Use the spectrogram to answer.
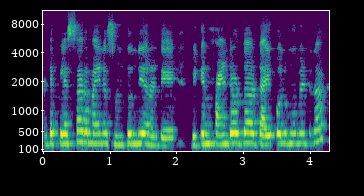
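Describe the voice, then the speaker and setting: Indian lady teacher w telugu accent, talks really fast, repeats stuff and keeps asking little check questions. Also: a little high, level tone, a little mellow. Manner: instructive, repetitive, frequent question tags. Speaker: chemistry teacher.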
